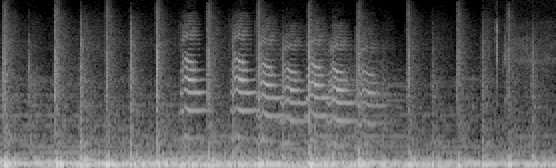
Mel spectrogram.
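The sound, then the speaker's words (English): A cat named Puppy meows insistently, a quick run of four or five whiny cries in the middle, over a steady low hum and scattered sharp clicks and knocks. No one speaks. “Do you see the way Puppy is trying to slit my throat in the background?”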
